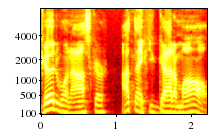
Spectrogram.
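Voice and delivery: loud hollered shout. Reading a story aloud, a boy calls out into the night: shouting. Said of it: "before shouting in the direction of the shot".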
